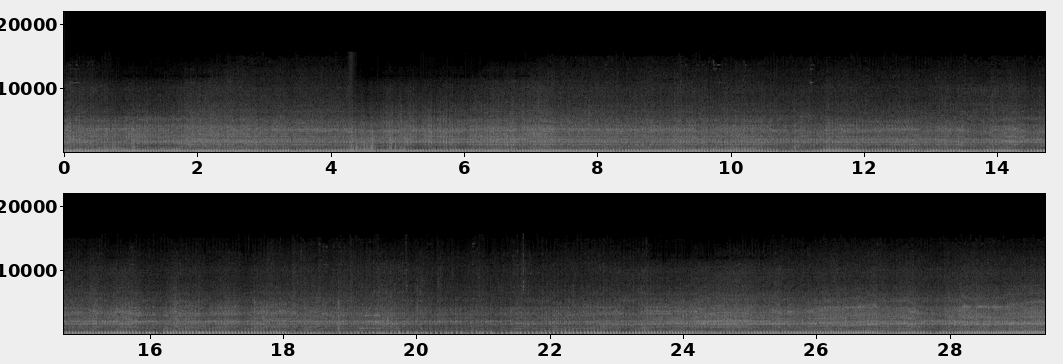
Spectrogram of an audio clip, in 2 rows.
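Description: Honda CRF300L single-cylinder dual-sport engine running steadily at low trail speed.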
